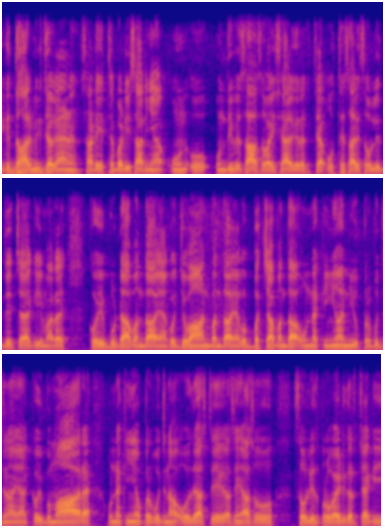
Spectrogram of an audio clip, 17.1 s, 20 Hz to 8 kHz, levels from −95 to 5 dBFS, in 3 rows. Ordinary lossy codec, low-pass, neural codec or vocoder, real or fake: none; 7.2 kHz; none; real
